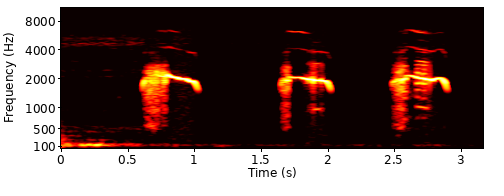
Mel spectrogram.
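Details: European roller nest, recorded by an inside camera on July 18, 2024: three rasping calls, each with a bending whistled note, spaced roughly a second apart, after faint low rustling at the start.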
